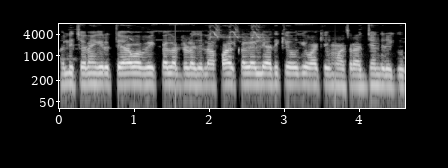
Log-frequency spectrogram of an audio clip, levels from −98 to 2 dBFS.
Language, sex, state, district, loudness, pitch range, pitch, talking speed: Kannada, male, Karnataka, Bellary, -15 LUFS, 150-155 Hz, 155 Hz, 145 wpm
